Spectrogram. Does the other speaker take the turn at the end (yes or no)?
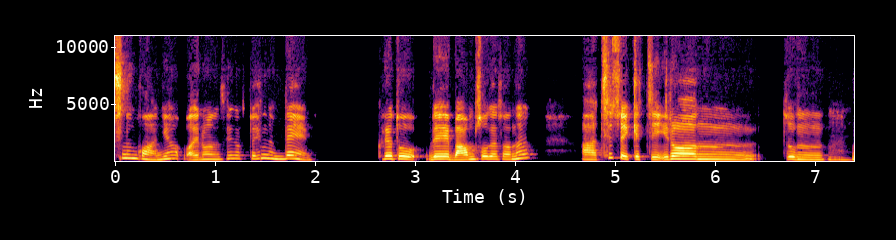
no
